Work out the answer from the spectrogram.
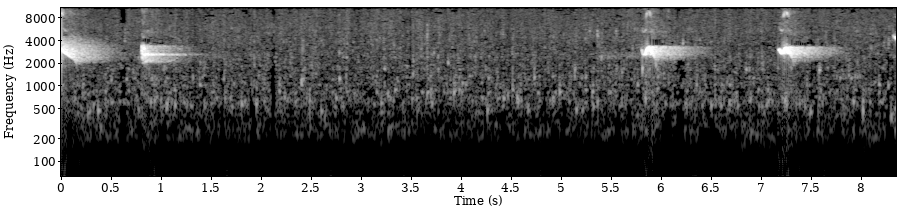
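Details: Brazilian tanager (tiê-sangue) with two sharp, buzzy notes, a long silent gap of about five seconds, then two more notes with the same abrupt start and fading tail.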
